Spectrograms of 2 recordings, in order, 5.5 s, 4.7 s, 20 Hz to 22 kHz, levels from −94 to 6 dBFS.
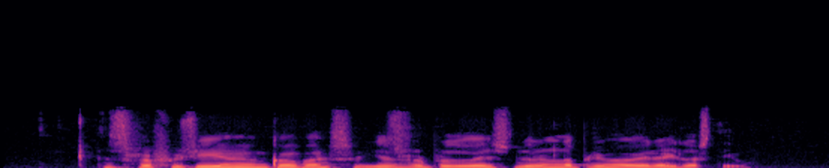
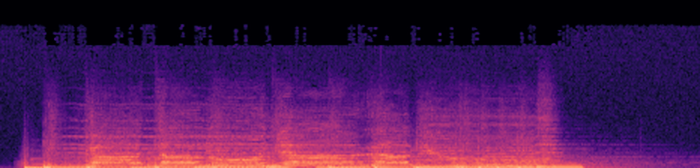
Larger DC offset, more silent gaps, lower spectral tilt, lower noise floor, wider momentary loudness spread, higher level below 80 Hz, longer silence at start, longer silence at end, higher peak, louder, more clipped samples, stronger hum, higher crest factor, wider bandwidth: neither; neither; about the same, -8 dB/octave vs -7 dB/octave; first, -76 dBFS vs -48 dBFS; first, 14 LU vs 2 LU; second, -64 dBFS vs -26 dBFS; first, 0.7 s vs 0.15 s; about the same, 0.6 s vs 0.6 s; second, -10 dBFS vs -4 dBFS; second, -27 LUFS vs -17 LUFS; neither; neither; first, 18 dB vs 12 dB; second, 7.8 kHz vs 11 kHz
